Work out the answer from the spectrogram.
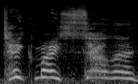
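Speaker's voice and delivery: high, slow, yelled take-it line; hammed-up retold yell; shouted demand. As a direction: bellow it way up high and drawn out. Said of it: "our wizard player goes".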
